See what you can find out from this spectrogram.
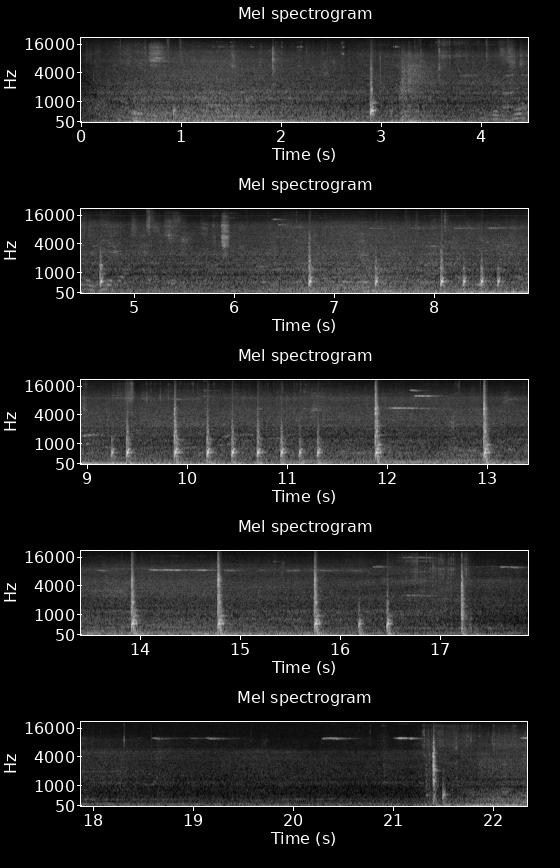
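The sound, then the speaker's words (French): A car door is opened and shut over and over, making many sharp clicks and knocks in an irregular rhythm over a steady low rumble, with no voices. “Je joue avec la porte de la voiture.”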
